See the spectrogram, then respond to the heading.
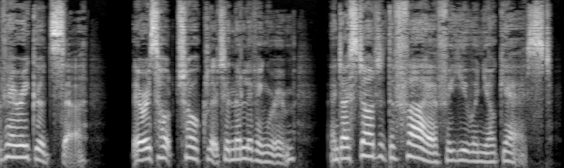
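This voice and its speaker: A woman's voice: lowish voice, expressive, normal speed, darkish tone, no room sound, studio quality. A woman voicing a formal, deferential British butler, an older man, in an audiobook. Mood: polite, deferential.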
